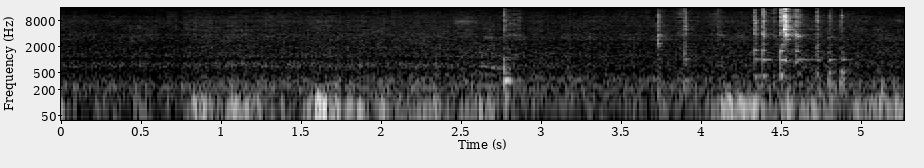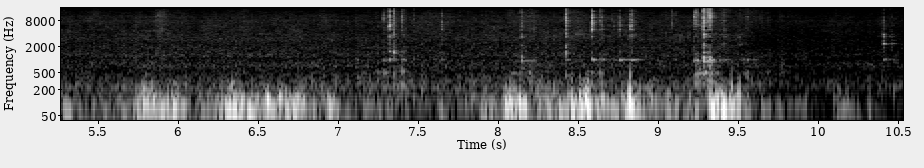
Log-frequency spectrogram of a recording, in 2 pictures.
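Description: A steel tiffin container clinking and knocking against the metal pressure cooker as it is lowered in and set down on the small pot standing in water, with duller handling thumps between the clinks. The loudest clink comes near the end.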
